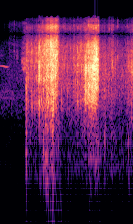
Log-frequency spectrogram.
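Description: Footsteps crunching on a wet, stony path close to the microphone: two loud steps, the first about half a second in and the second just after a second, over a lighter scuffing of grit.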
